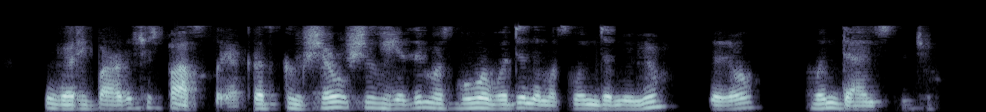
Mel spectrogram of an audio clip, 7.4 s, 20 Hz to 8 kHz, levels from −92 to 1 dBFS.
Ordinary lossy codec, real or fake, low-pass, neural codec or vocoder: AAC, 16 kbps; fake; 7.2 kHz; codec, 16 kHz, 1 kbps, X-Codec, HuBERT features, trained on balanced general audio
